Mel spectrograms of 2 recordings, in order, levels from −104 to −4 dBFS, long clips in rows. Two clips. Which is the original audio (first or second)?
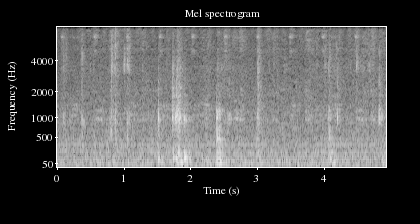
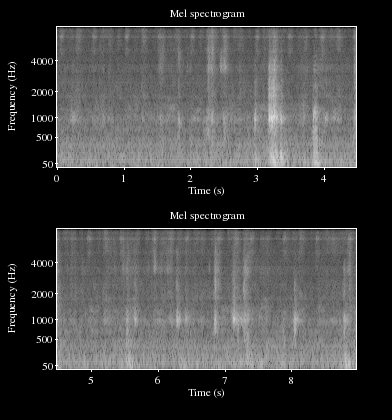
first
